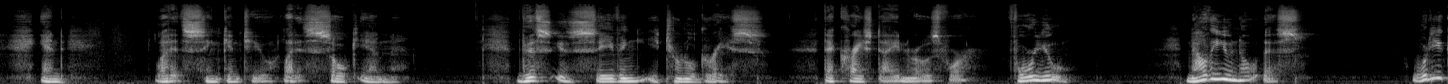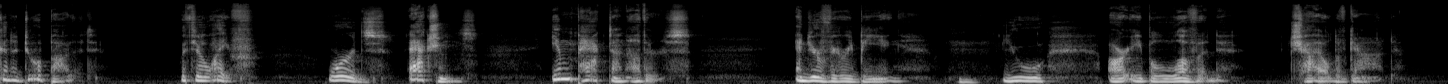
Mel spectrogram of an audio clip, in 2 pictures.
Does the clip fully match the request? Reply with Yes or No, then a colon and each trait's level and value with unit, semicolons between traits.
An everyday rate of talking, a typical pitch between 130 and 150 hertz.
No: slow, 115 wpm; medium, 140 Hz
